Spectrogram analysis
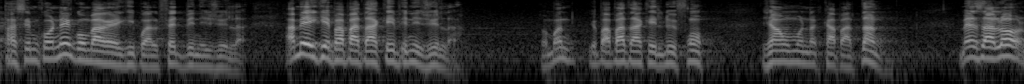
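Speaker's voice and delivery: ordinary talk, nothing marked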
